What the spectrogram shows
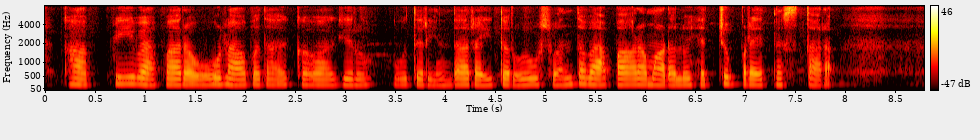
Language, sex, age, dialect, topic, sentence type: Kannada, female, 18-24, Dharwad Kannada, agriculture, statement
